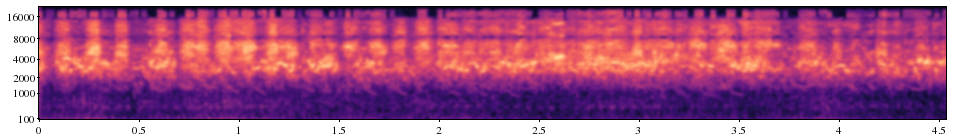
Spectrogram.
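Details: Budgies chirping together in a dense, continuous chorus of high tweets, short whistles and scratchy chatter, overlapping without pause throughout, with faint low rumbling underneath.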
